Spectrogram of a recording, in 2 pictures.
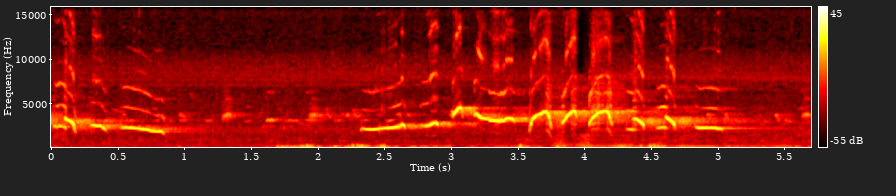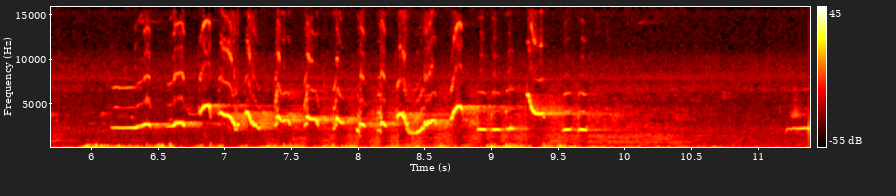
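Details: Oriental magpie-robin song used as a lure for a sulking kacer, two long phrases of rapid whistles and clipped chips, with heavy low thudding and rustling throughout.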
